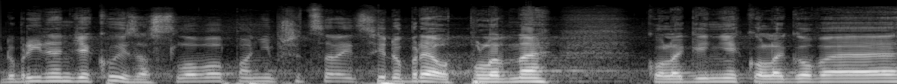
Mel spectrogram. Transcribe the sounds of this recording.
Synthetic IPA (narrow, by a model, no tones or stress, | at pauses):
dobɾiːdɛnɟɛkujɪzaslo̞vo̞paɲipr̝̥ɛt̪sɛdajit͡siːdo̞bɾɛːo̞t̪̚po̞lɛdnɛ | ko̞lɛɡɪɲɛko̞lɛɡo̞vɛː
